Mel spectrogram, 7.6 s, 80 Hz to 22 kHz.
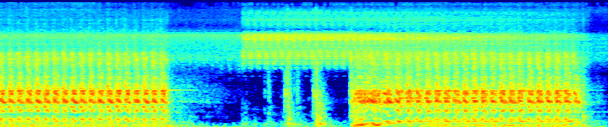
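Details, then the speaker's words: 1970 Dodge Charger "Jezebel", 640hp Mopar stroker with four-speed transmission still separated, revived after sitting long, fresh battery: strong, even cranking with steady compression pulses, never fires. Tank found empty; crank, no start, no fuel. "Well, I was fairly certain that Jezebel had gas in her, but I rang the tank and it said no one's home."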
